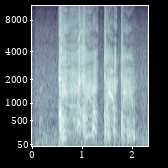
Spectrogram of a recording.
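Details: A run of three or four harsh, rough, chesty coughs from an adult with pneumonia and asthma, using an inhaler.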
